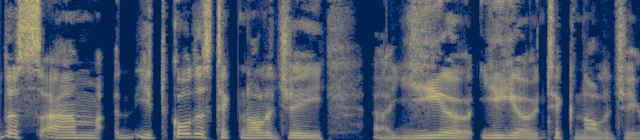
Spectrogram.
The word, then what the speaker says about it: YEO: Sure, it's YEO. It's pronounced Yo, and it's Your Eyes Only is what it stands for.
